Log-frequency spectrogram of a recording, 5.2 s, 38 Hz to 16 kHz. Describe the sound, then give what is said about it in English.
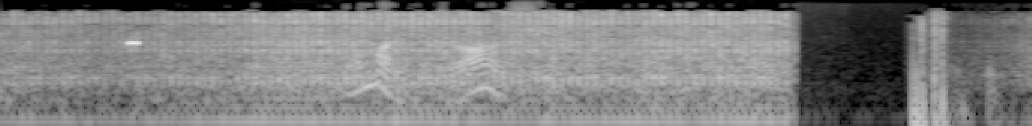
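A film projector whirs steadily with a continuous mechanical rattle and hum during an old movie countdown before a film, a couple of faint wavering tones drifting through it, then cuts out abruptly before a brief spoken word. “No, that's the old movie countdown. So when you go to the movies, and it's kind of the fuzzy screen and the 5, 4, 3, 2, 1.”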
